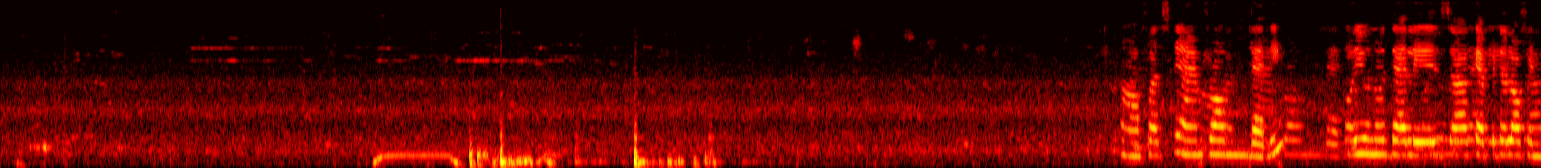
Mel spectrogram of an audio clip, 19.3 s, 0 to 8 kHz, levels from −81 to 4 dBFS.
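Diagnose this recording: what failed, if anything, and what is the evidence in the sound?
A likely echo leak in the call processing: the far end's echo canceller let some of its loudspeaker pickup back into the microphone path. The result is a faint delayed copy of the speech, trailing the original by about 0.93 s, at 6.78–7.8, 8.83–9.79, 14.98–16.9, 17.76–18.74 and from 19.05 s to the end. The echo starts very quiet and grows more noticeable, reaching roughly 15 dB below the speech in the last three stretches.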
